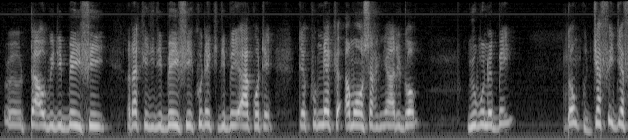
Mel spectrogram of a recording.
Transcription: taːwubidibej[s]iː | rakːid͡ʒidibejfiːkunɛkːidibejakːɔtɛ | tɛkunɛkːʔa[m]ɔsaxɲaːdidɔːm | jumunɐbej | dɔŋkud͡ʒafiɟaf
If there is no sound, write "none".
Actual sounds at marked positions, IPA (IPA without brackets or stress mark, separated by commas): f, m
